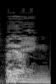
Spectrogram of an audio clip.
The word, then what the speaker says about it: Ishpeming: Is it Ishpeming? Is that how you pronounce it? Yes, sir. Ishpeming.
